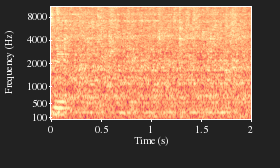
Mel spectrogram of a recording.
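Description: Water running steadily from a tap, filling a bathtub.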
